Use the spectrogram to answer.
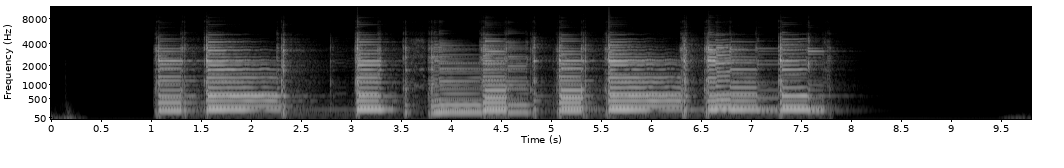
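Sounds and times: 
processed guitar-like chords through a digital reverb with shortened decay: 1.0 - 7.9.

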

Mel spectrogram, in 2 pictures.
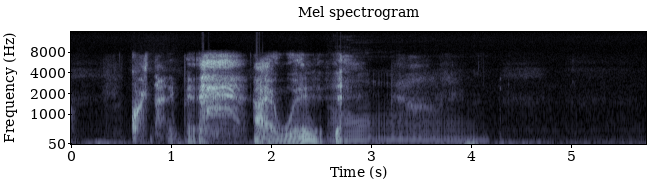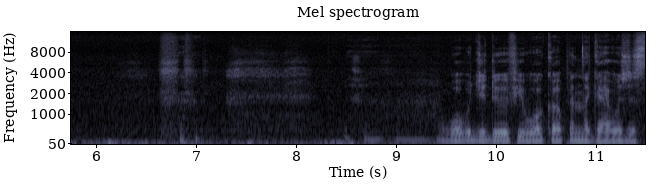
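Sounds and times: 
speech: 0.6 - 2.9, 9.5 - 11.4
puppy growling: 1.8 - 4.4.

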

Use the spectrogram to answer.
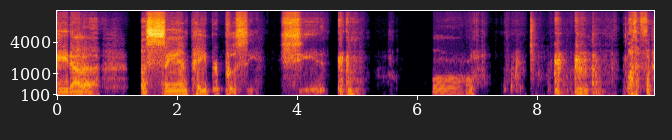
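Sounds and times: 
speech: 0.0 - 5.2, 6.2 - 9.9
man clearing his throat: 4.7 - 5.2, 8.2 - 9.2.

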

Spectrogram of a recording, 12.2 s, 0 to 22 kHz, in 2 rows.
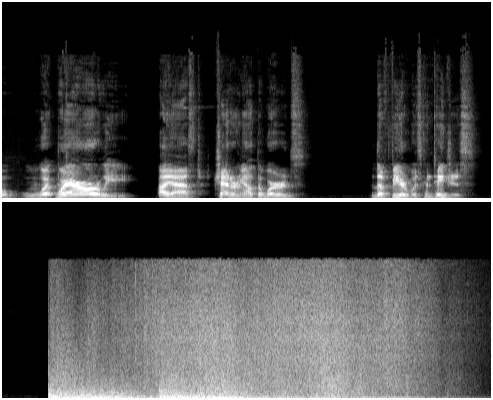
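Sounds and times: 
speech: 0.0 - 3.8, 4.6 - 5.9
explosions going off all around in the English Channel: 6.7 - 12.2.

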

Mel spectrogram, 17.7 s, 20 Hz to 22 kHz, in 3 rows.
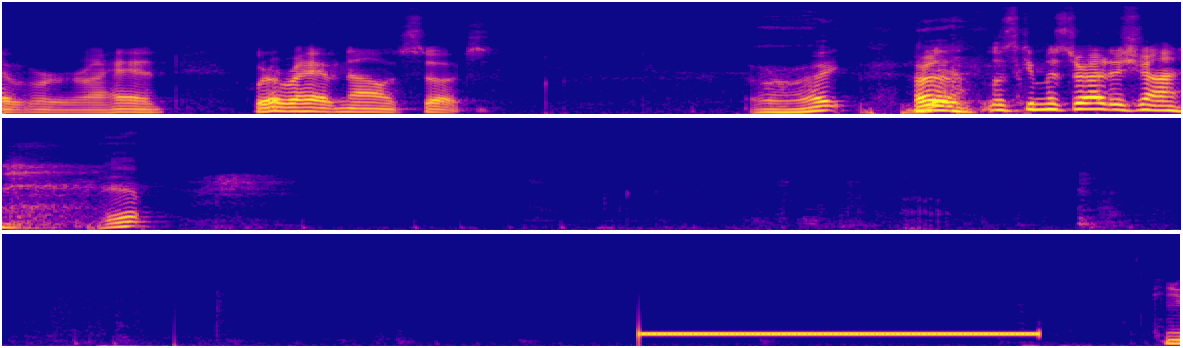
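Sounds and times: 
speech: 0.0 - 2.5, 3.7 - 6.7
loud steady telephone dial tone as a call is placed: 15.0 - 17.0.

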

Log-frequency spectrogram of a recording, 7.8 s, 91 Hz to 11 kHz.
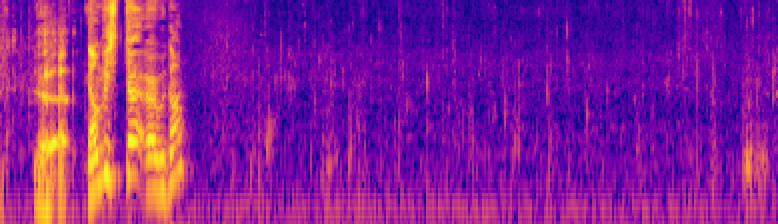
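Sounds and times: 
low hum: 0.0 - 7.7
speech: 0.3 - 2.0
small drips of spilled drink: 2.1 - 7.7
spilled drink splashing in gurgling stream: 2.2 - 7.7.

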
